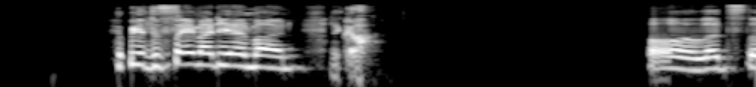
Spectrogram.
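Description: A man sings in a dark, dramatic voice.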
